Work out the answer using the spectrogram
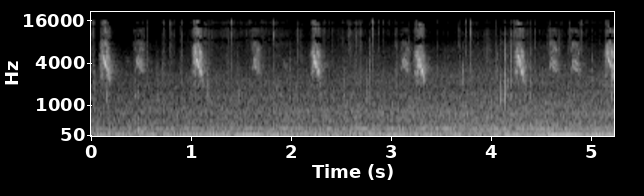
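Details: Eurasian tree sparrows, parents and chicks, eating at a feeder in Japan, 7 June 2023; bright high chirps, some doubled, come at uneven intervals of about a second over low hum.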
